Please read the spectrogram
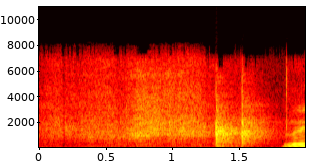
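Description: A Festool plunge saw and its aluminium guide rail being handled on the bench: a scraping slide of about a second, then two sharp knocks as the rail is lifted with the saw held against the end stop.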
